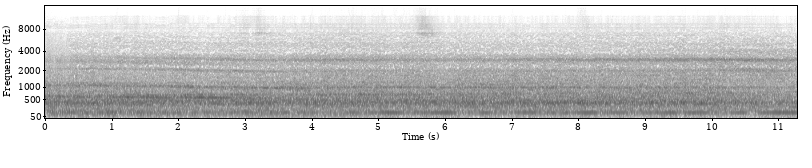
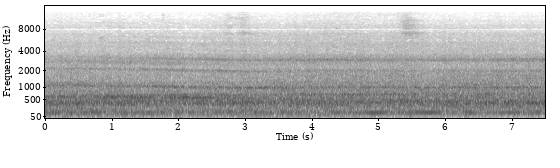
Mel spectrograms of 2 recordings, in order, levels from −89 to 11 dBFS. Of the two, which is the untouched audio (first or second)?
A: first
